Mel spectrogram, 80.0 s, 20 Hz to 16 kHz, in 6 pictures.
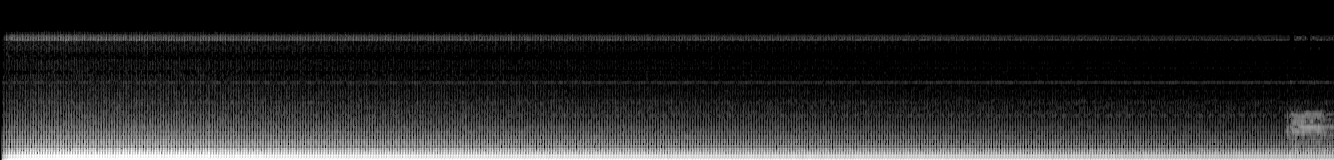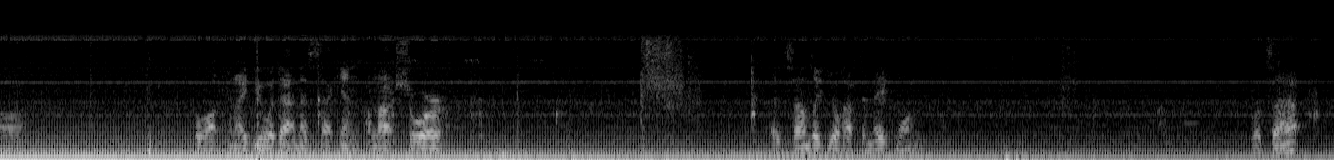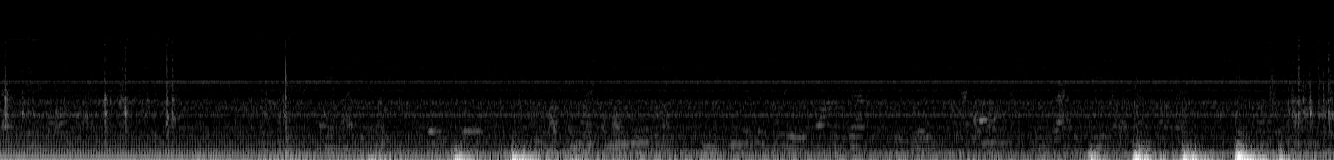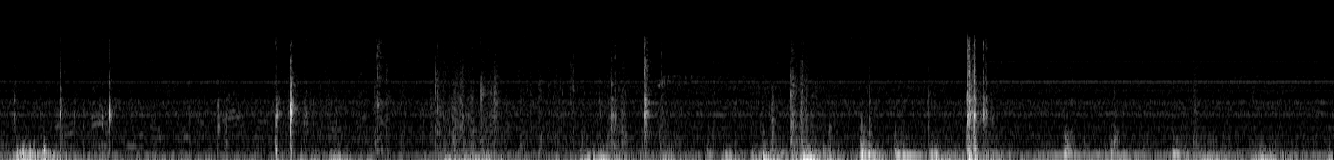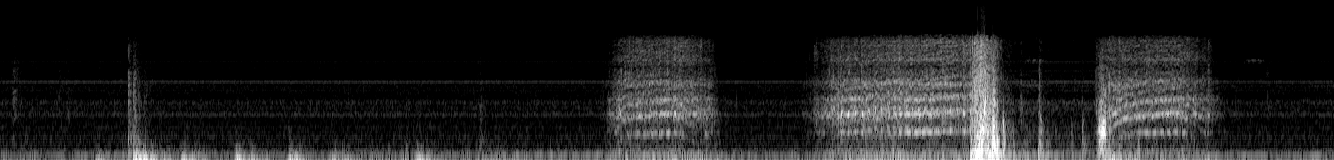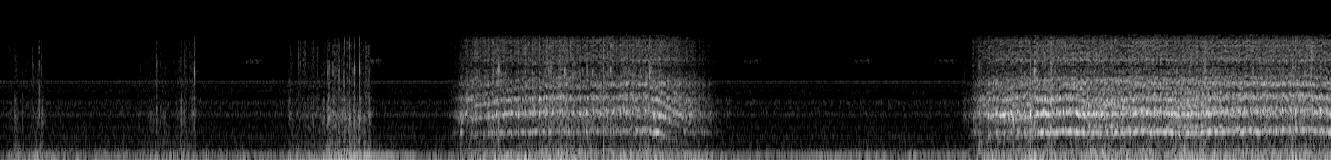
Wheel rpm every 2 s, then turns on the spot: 0, 0, 0, 0, 0, 0, 0, 0, 0, 0, 0, 0, 0, 0, 0, 0, 0, 0, 0, 0, 0, 0, 0, 0, 0, 0, 0, 0, 0, 10, 40, 100, 50, 0, 0, 20, 120, 0, 90, 160.
60-62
